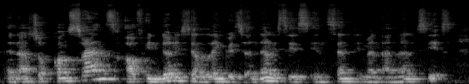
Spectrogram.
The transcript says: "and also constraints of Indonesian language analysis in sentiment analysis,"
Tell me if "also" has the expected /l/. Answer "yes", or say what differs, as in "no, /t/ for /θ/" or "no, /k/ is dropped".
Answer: no, /l/ is dropped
